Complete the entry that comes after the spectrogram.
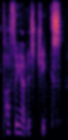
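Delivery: usual speaking voice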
